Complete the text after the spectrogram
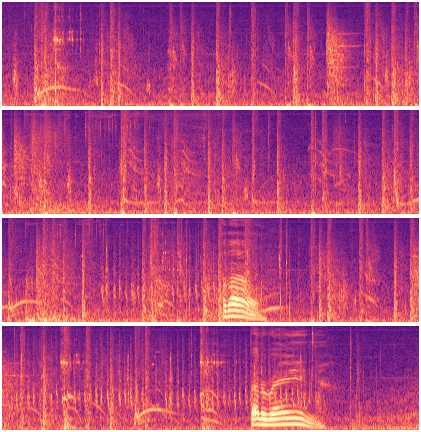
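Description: Cartoonish punches and clatters of a video game fight sound rapidly.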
